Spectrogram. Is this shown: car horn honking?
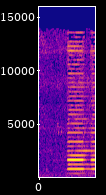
yes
